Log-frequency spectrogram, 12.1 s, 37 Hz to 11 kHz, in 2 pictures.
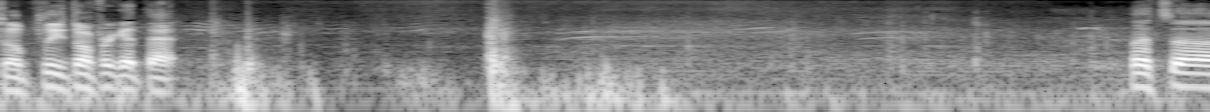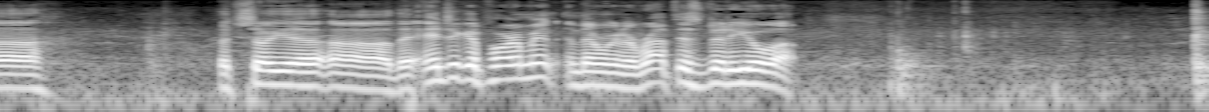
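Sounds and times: faint high chirps: 0:00.7 - 0:07.2
footsteps on asphalt: 0:01.0 - 0:05.6
car door shutting: 0:02.4 - 0:02.7.

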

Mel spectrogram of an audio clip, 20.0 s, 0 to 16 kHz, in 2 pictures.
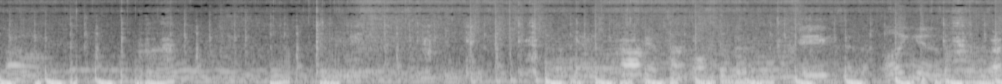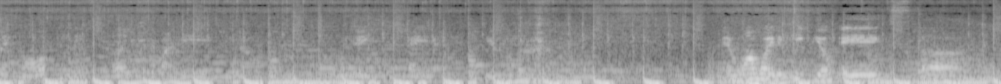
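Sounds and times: eggs sizzling in a skillet: 0:00.0 - 0:20.0
music with bass beat: 0:00.0 - 0:20.0
fork scraping pan: 0:01.2 - 0:06.9, 0:09.3 - 0:10.0, 0:15.2 - 0:15.7.

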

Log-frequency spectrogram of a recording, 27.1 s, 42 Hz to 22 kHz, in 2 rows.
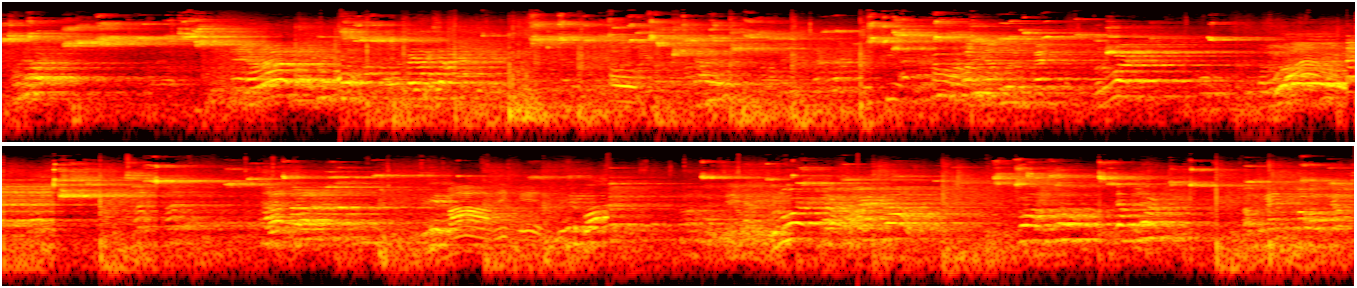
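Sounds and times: players calling out: 0:00.0 - 0:27.0
sneakers squeaking: 0:00.0 - 0:27.0.

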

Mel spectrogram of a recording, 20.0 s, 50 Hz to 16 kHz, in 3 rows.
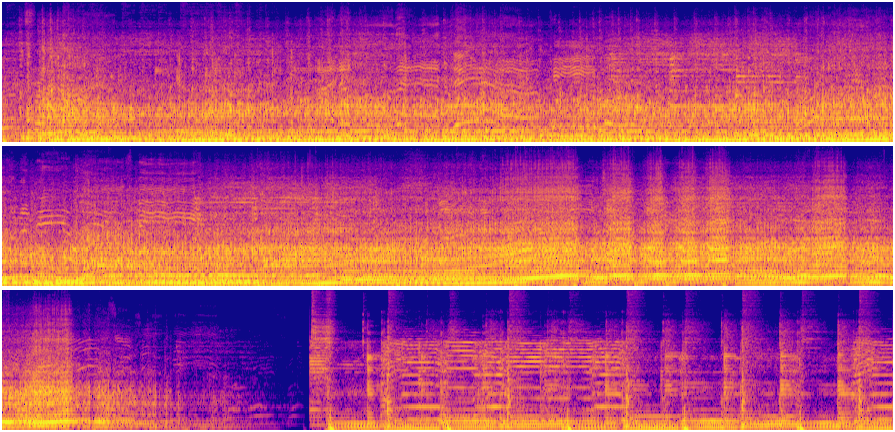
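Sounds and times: diesel engine revving: 0:00.0 - 0:15.3.

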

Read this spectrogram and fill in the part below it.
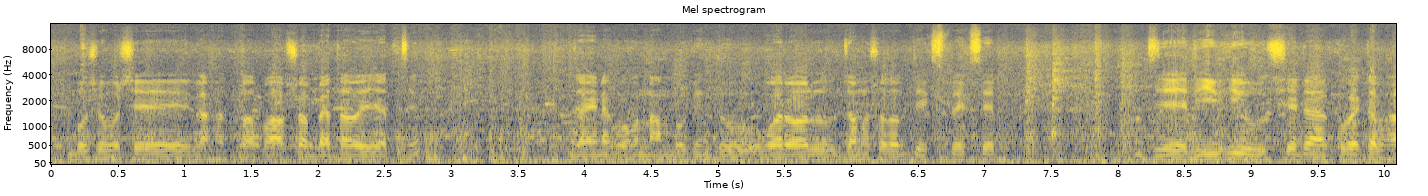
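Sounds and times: train rumbling from inside coach: 0:00.0 - 0:10.0
voices: 0:00.0 - 0:10.0.

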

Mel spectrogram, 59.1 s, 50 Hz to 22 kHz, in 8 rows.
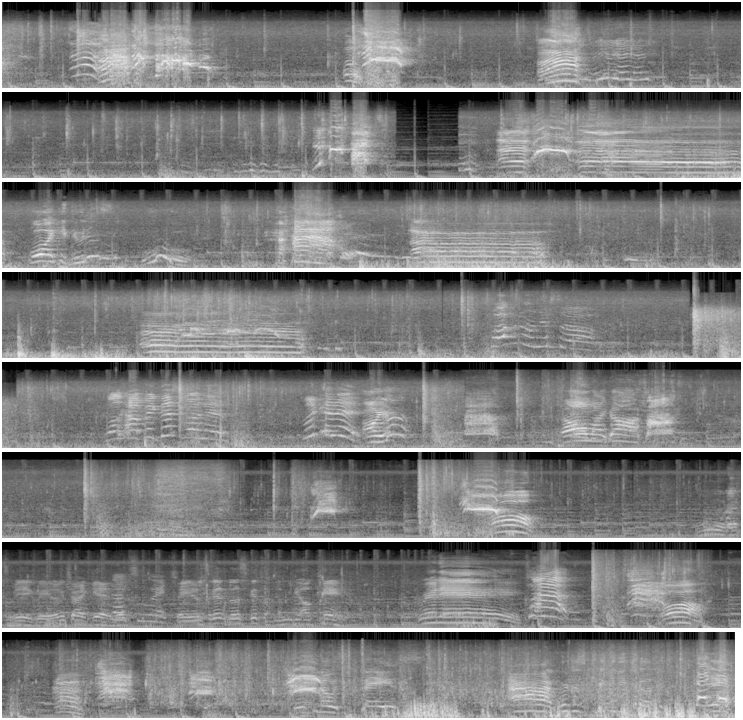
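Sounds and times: children shouting: 0:00.0 - 0:02.2, 0:03.4 - 0:04.2, 0:10.5 - 0:11.3, 0:12.3 - 0:14.8, 0:17.5 - 0:20.3, 0:23.6 - 0:25.5, 0:35.9 - 0:36.4, 0:40.0 - 0:40.5, 0:41.5 - 0:42.3, 0:49.6 - 0:51.3, 0:52.2 - 0:55.1, 0:58.6 - 0:59.0
water balloons splashing: 0:00.0 - 0:11.4, 0:12.0 - 0:44.6, 0:49.6 - 0:59.0
background music: 0:00.0 - 0:59.0.

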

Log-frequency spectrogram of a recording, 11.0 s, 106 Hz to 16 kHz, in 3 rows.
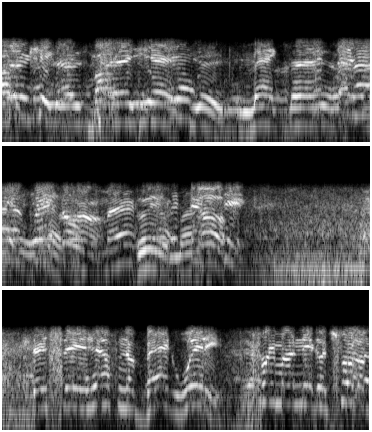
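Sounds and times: street noise: 0:00.0 - 0:11.0
vehicle engine humming: 0:00.0 - 0:11.0.

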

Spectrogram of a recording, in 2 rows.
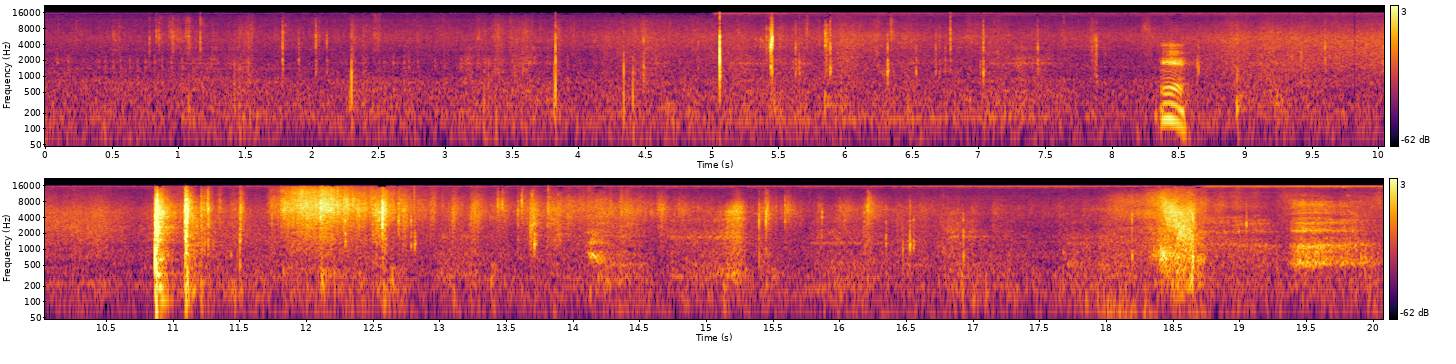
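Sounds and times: sharp crack: 0:10.8 - 0:11.6
rustling and snaps in dry leaves: 0:10.8 - 0:14.8
person exhaling loudly: 0:18.4 - 0:20.0.

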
